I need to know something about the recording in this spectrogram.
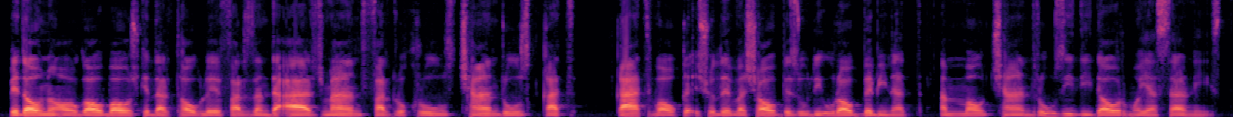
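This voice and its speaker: A man's voice: on the low side, steady tone, vocal fry, a little mellow. A man reading a solemn old court vizier. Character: wise male court vizier, solemn and measured.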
